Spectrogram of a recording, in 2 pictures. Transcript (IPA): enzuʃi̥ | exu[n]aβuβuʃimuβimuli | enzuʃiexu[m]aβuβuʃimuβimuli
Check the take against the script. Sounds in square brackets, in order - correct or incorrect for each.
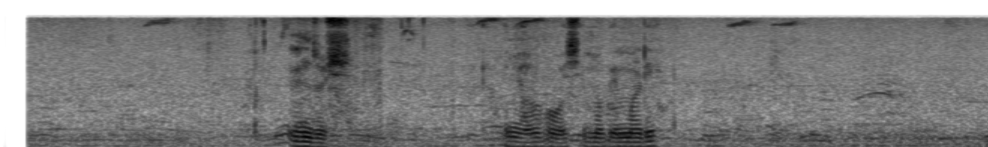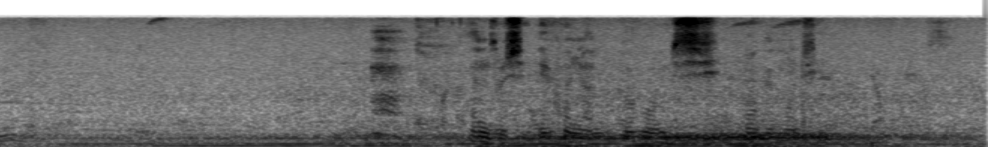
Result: incorrect, incorrect

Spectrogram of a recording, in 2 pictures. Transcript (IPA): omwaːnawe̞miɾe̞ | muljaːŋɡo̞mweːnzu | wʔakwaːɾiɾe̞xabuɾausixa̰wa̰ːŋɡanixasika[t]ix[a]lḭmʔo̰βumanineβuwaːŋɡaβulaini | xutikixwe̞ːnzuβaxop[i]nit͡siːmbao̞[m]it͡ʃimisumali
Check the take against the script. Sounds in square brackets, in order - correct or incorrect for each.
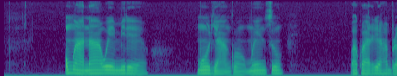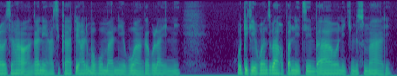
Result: correct, correct, incorrect, incorrect

